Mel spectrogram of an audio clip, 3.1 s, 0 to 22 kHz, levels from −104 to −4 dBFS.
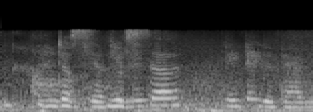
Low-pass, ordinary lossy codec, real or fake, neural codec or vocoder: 7.2 kHz; none; fake; codec, 16 kHz, 2 kbps, X-Codec, HuBERT features, trained on general audio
